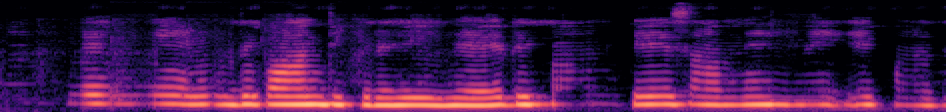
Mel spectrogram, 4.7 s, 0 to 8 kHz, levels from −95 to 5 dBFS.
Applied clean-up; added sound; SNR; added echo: neural mask model DeepFilterNet 3.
